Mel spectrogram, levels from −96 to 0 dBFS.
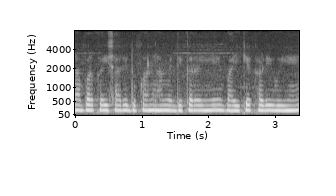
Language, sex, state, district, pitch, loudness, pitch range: Hindi, female, Madhya Pradesh, Dhar, 185 Hz, -15 LUFS, 180-185 Hz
